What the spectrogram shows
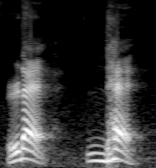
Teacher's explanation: जिन व्यंजनों के उच्चारण में जीभ ऊपर जाती है, मुख की छत यानी मूर्धा को टच करती है और एक झटके से नीचे तेजी से फेंक दी जाती है, ड ढ, मूर्धा को टच करती है। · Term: उच्छिप्त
